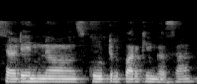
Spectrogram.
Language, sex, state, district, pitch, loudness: Konkani, male, Goa, North and South Goa, 130 Hz, -15 LUFS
